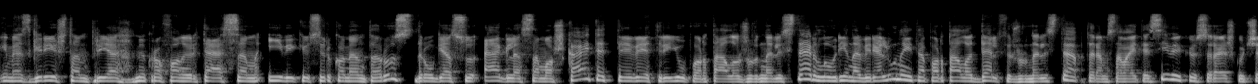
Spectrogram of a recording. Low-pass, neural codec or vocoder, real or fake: 10.8 kHz; none; real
